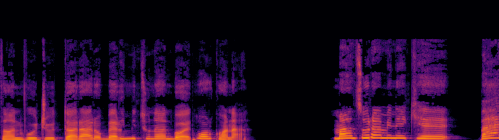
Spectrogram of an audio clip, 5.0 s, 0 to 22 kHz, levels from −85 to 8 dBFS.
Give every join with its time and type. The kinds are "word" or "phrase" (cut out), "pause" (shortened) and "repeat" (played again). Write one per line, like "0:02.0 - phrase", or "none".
0:01.2 - word
0:01.9 - word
